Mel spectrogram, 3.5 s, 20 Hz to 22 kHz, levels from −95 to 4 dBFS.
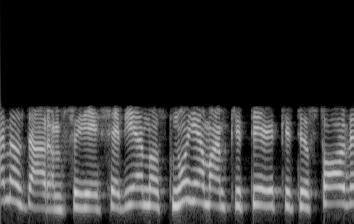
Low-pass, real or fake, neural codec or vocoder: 3.6 kHz; fake; codec, 16 kHz, 8 kbps, FunCodec, trained on LibriTTS, 25 frames a second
